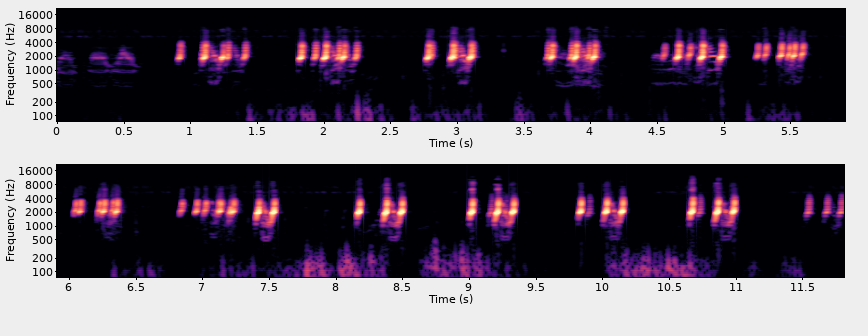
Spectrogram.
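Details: Quail calling for hunting: a long, dense series of short, buzzy high note clusters repeated about once a second, with low rustling in the latter part.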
